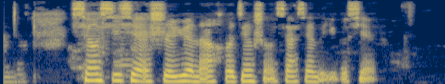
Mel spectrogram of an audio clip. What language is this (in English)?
Chinese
